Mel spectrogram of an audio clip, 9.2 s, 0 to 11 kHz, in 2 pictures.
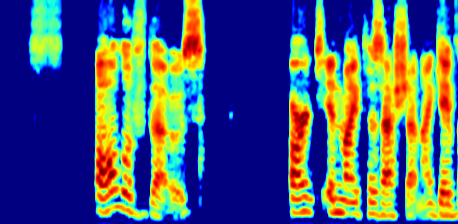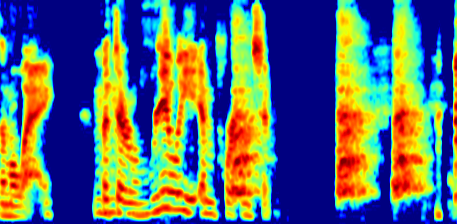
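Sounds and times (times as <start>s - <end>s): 
speech: 1.0s - 2.1s, 2.9s - 7.4s
puppy barking: 6.9s - 7.2s, 7.9s - 9.0s.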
